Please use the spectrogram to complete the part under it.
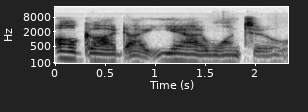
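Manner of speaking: odd, very slow, dragged-out, halting delivery. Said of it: "he says it really fucking weird".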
